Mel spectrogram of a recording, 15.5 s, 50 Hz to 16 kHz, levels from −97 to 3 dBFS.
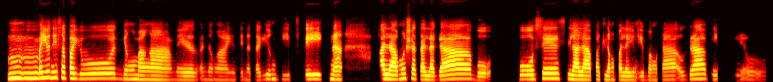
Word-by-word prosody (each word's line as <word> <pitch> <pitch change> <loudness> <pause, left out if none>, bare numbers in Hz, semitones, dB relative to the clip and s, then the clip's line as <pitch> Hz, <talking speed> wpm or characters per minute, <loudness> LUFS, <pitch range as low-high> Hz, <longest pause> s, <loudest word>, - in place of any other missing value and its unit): Mm, 235 +1 +2
ayun 255 +2 +4
isa 250 -2 0
pa 230 0 +4
yun, 220 0 -3
yung 195 -1 -7
mga 180 -1 -2 0.4
may 165 -1 -9
ano 170 0 -20
nga 165 -1 -12
yung 160 0 -24
tinatawag, 160 0 -15
yung 200 +2 -10
deep 185 0 -18 0.2
fake 395 0 +2 0.2
na 185 -2 +2 0.8
akala 205 -2 +8
mo 215 - -1
siya 215 -2 -1
talaga, 175 -2 +1 0.6
bo 155 -4 -9 0.6
boses 205 +3 -1
nilalapat 180 -2 +1
lang 175 0 -6
pala 165 0 -4
yung 165 +1 -9
ibang 160 0 -12
tao. 175 0 -8
Grabe, 200 -2 -2 0.6
oo. 175 -1 -23
190 Hz, 115 wpm, -19 LUFS, 170-220 Hz, 0.8 s, akala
